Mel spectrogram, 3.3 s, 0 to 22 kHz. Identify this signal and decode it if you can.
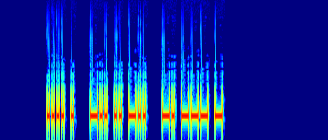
Morse code, heard as a keyed tone, about 48 wpm, 700 Hz. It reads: HE DID NOT
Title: Sets of 3 Words 50wpm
